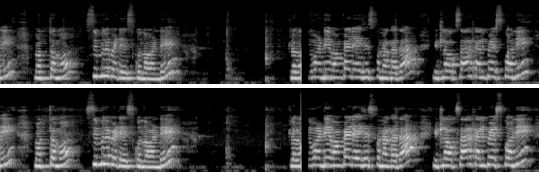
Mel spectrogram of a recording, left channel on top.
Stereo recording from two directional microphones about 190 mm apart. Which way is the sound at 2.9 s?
45° right (ahead or behind).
